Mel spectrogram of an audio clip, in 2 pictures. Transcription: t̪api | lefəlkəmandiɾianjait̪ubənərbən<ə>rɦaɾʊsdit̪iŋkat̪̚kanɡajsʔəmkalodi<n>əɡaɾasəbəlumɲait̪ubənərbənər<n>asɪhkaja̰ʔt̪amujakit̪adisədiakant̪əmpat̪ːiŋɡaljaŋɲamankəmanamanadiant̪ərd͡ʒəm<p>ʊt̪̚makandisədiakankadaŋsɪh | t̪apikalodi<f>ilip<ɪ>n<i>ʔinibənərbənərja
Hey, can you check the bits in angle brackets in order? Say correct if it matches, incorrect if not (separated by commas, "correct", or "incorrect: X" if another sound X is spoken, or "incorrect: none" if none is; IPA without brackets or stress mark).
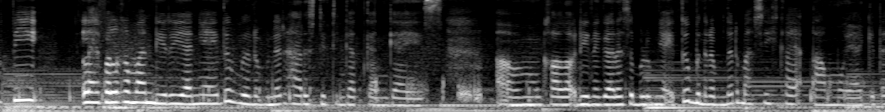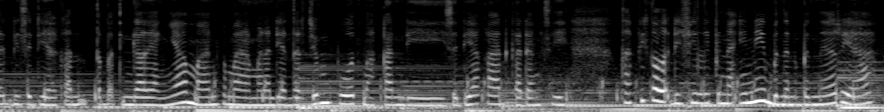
correct, correct, incorrect: m, correct, correct, incorrect: i, incorrect: a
